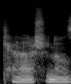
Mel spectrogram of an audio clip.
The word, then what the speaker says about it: cache: I was called this vertex cach a and then till one day somebody was like it's actually just pronounced cache and I was like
